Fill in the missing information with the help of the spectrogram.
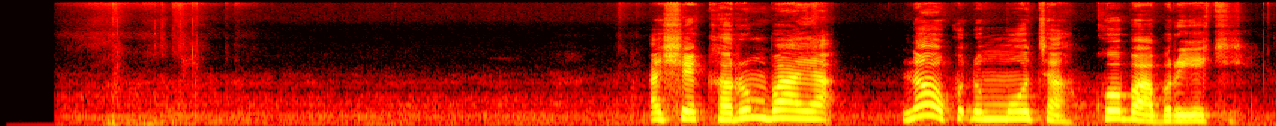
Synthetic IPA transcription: ʔa˨ʃeː˨kʰɐ˨ɽʊ˦mbaː˦ja˦ʔ | na˦wa˨kʷʊ˦ɗɪ˦mːoː˦taː˨kʷoː˦baː˨bɐ˦rjɐ˦kʲʰeː˨

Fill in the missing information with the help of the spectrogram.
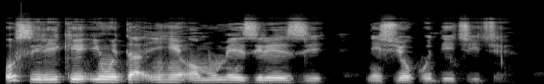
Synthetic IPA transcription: o˦si˨ɾi˦ke˦ʔi˦ŋʷe˦ta˦i˦ɦe˦ʔɔ˨mʊ˦me˦zi˦ɾe˦zi˦ | ni˦si˦o˦kʷu˦di˨˦t͡ʃi˦t͡ʃḛ˨

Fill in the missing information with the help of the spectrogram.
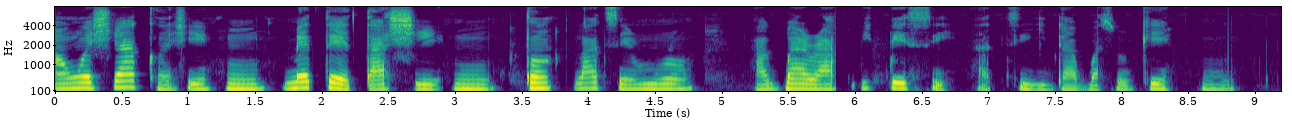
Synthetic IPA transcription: a˨w̃ɔ̃˧ʃe˦a˦˨kã˨ʃe˧hũ˧mɛ˦tɛ˦˨ta˨˦ʃe˧hũ˧tã˦la˦ti˧n̩˦ɾ̃ɔ̃˦ | a˧ɡ͡ba˦˨ɾa˧k͡pi˦k͡pe˦˨sḛ˨ | a̰˨tʰi˧i˨da˨ɡ͡ba˨so˨˦ke˦˨hũ˨˧˦

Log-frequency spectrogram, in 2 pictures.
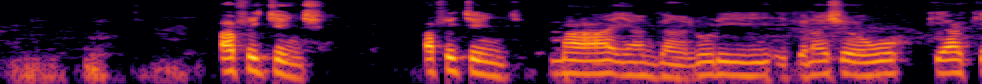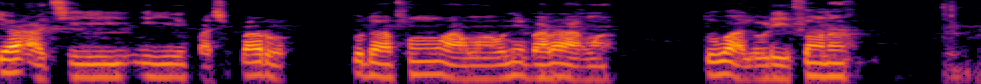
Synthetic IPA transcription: a˦fɾi˦t͡ʃẽ˦˨n˨d͡ʒ | a˦fɾi˦t͡ʃẽ˦˨d͡ʒ | mãː˦j̃ã˧ɡã˨lo˨˦ɾi˦i˨fi˨˦nã˦ʃe˦ɔ˧wo˦ki˦a˦ki˦a˦a˨tʰi˧i˧je˧k͡pa˨ʃi̥˨k͡pa˦ɾɔ˦˨ | to˦da˧fũ˦a˦˨w̃ɔ̃˧o˧nĩ˦ba˧˦ɾa˦˨w̃ɔ̃˧ | to˦wa˦˨lo˨˦ɾi˦˧fɔ̃˦ñã˦

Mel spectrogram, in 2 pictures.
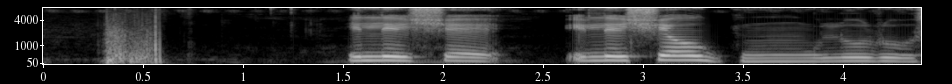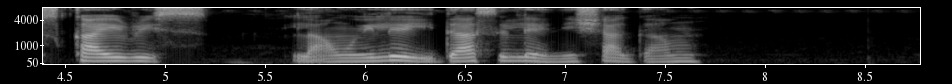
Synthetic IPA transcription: ḭ˧le˦ʃɛ˦o˦˨ɡũ˨˦˧lo˦ɾo˧ska˦i˦ɾi˦˨s | la̰˨w̃ɔ̃˧i˧le˦˨i˨˦da˦si˦lɛ˦˨nĩ˨˦ʃa̰˦˨ɡa˨˦mũ˦˨

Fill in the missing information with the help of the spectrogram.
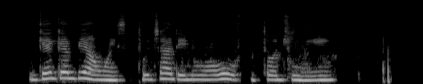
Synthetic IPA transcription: ɡɛ˦ɡɛ˦bi˦a˦˨w̃ɔ̃˧i˨si̥˨to˨˦d͡ʒa˦˨de˧nĩ˦w̃ɔ̃˧o˦˨fi˨˦tɔ˧d͡ʒũ˦˨ĩ˧˦

